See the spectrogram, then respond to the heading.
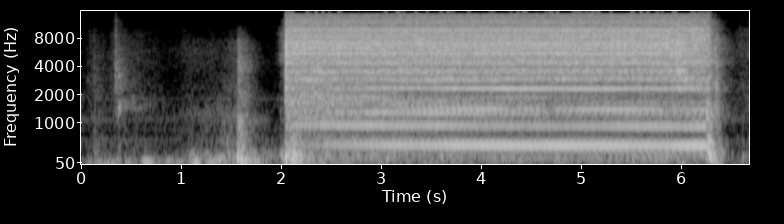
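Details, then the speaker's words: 1965 Corvair Monza power brake upgrade, silent-drive electric vacuum pump at key-on: smooth, steady, quiet whine for about four seconds with no vibration until vacuum builds, then cuts off cleanly; normal pump operation. "there's like zero vibration which is nice and it's pretty quiet just kicks on for a little bit till it builds up enough vacuum and it turns off"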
